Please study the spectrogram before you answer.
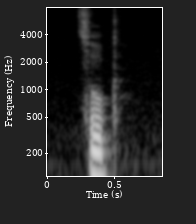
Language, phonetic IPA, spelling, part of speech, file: Polish, [t͡suk], cug, noun, LL-Q809 (pol)-cug.wav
